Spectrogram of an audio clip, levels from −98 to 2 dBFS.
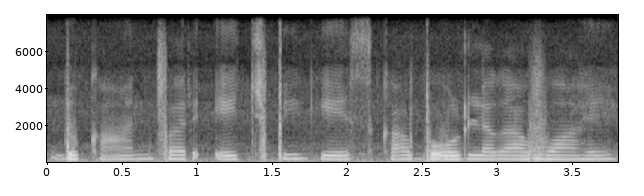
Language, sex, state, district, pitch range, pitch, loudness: Hindi, female, Madhya Pradesh, Dhar, 200-210 Hz, 200 Hz, -19 LUFS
